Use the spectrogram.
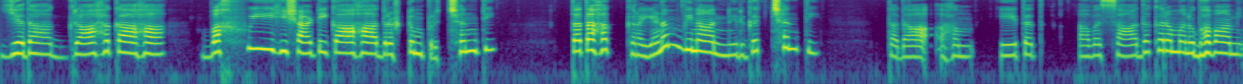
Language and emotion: Sanskrit, sad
